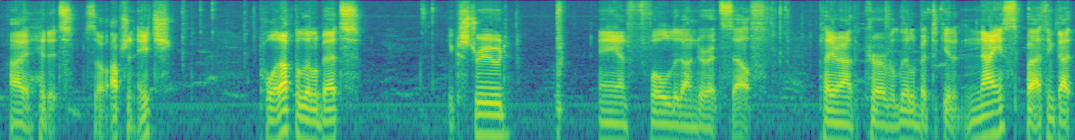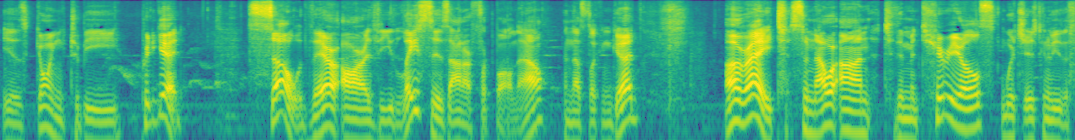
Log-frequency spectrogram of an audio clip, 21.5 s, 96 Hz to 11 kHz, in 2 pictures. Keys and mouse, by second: 1.3 alt+h, 2.9 g, 5.0 e, 8.2 s, 9.7 r, 10.4 a, 10.5 Tab, 10.8 z, 11.2-12.2 middle drag.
